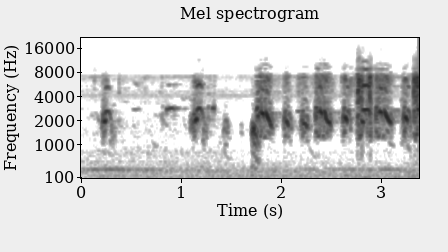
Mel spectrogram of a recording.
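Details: Grey francolin (Ortygornis pondicerianus) call, used as a hunting lure sound: harsh, squawking notes build into a fast, loud series of about ten repeated high calls.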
